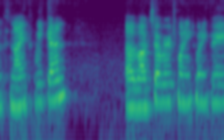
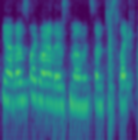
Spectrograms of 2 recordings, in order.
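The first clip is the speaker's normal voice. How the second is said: usual speaking voice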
